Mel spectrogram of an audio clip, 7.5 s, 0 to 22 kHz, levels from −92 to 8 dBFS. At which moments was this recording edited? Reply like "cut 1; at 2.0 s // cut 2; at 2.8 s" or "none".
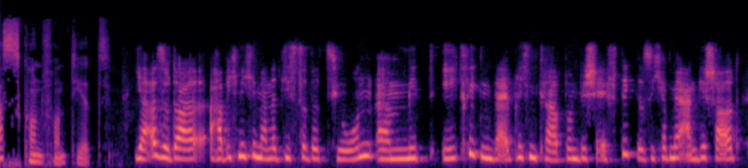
none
